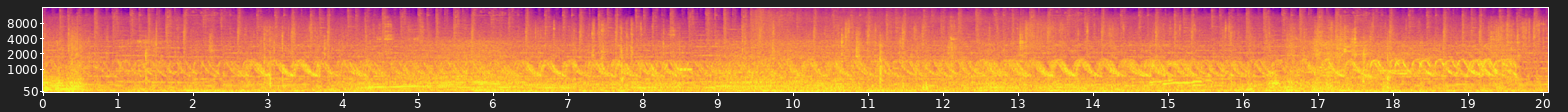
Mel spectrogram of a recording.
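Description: A police car siren wails during a high-speed chase, with rapid repeating yelp cycles and sweeping tones over road and engine noise, loud and continuous throughout.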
